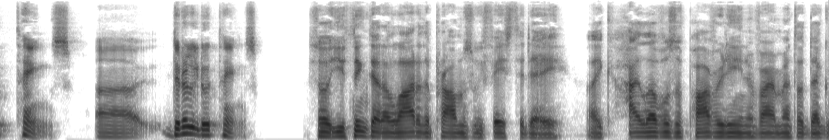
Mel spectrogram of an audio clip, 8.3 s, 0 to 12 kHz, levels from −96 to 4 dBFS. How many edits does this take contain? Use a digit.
0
